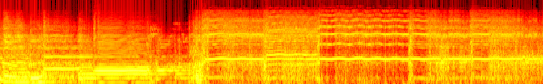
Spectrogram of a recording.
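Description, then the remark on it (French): An electric guitar rings out with strong, harmonically dense tones, then shifts into a harsh, heavily processed sustained sound with buzzing distortion and a steady effect-laden drone, played through a wrongly set-up effects chain. “ah, pourquoi j'ai ce son-là Ah oui, pardon. Je... Excusez-moi, je m'étais planté de chaînage.”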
